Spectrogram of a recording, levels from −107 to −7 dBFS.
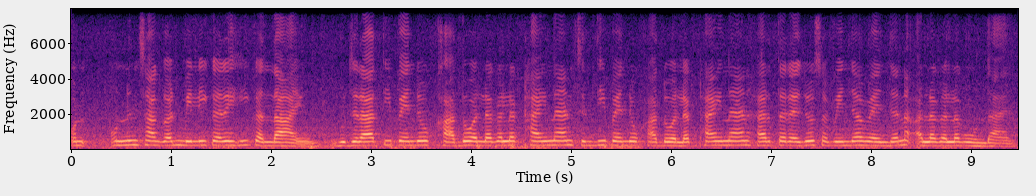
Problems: constant background noise, echo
